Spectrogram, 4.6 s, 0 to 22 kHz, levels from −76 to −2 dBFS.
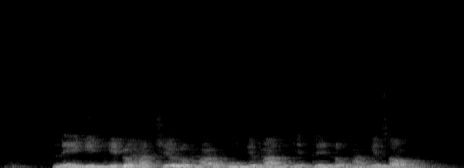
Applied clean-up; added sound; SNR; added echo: none; none; none; reverberation time 0.9 s.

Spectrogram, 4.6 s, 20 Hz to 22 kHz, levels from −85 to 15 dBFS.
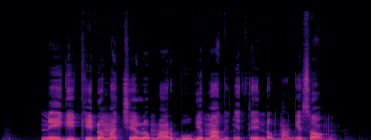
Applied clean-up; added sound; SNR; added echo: none; none; none; none.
